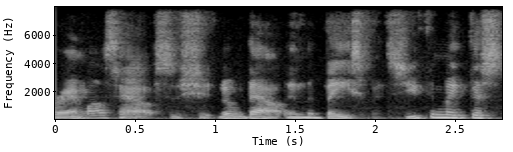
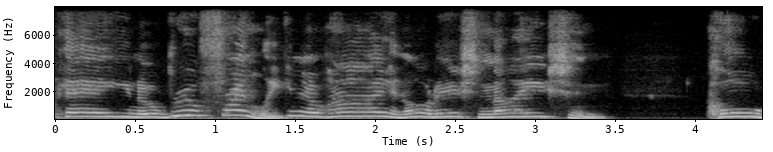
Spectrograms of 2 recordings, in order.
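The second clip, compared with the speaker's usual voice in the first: friendly jokey greeting; 11 semitones higher than usual. Retold or imitated. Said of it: "I used to be like".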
